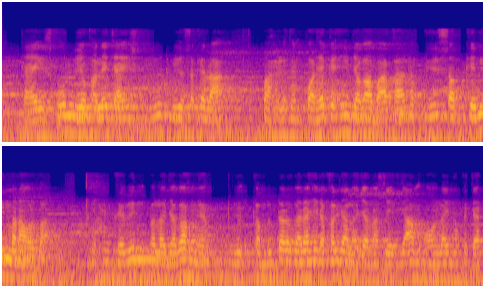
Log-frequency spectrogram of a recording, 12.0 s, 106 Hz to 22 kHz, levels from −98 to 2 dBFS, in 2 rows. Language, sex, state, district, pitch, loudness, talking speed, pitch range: Bhojpuri, male, Bihar, East Champaran, 130 Hz, -22 LUFS, 155 wpm, 125-140 Hz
